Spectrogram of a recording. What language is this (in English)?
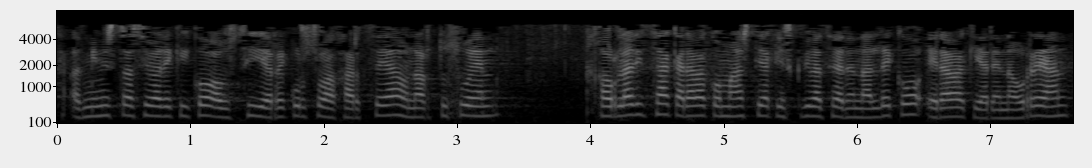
Basque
